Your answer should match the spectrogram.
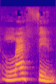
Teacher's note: Laughing, não se assuste com a escrita dessa palavra, porque a escrita é L-A-U-G-H-I-N-G, mas a pronúncia é laughing. Esse GH do meio vai soar como um F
